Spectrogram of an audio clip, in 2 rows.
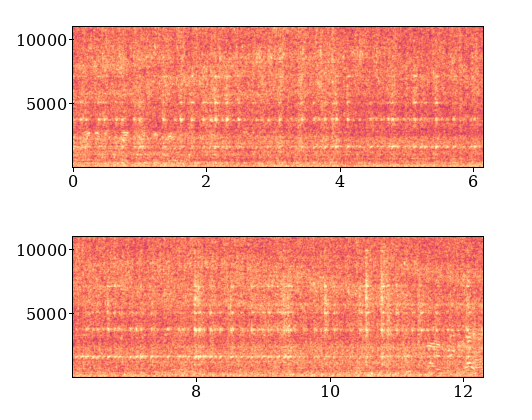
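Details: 1935 Chevy Master with fresh 409 stroker V8 at first start-up on jack stands: steady, deep, even idle with a slight cam lope and no knocks or ticks; oil pressure and temperature good, so the idle is normal.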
